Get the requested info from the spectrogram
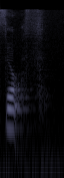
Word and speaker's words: fourth: The next mispronounced word is fourth. Fourth with a th sound at the end.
